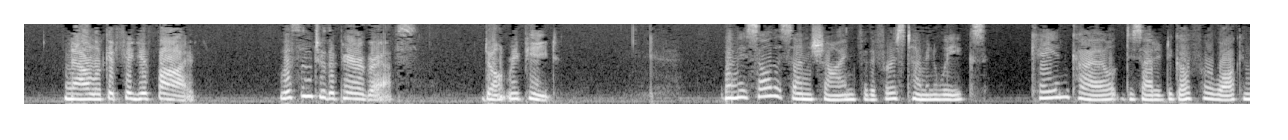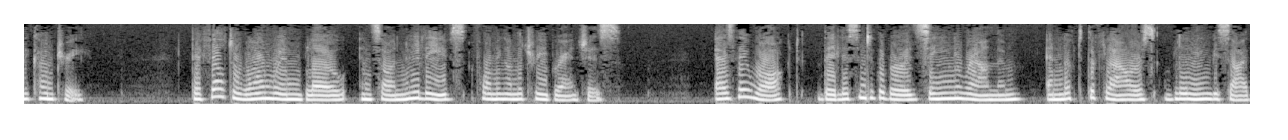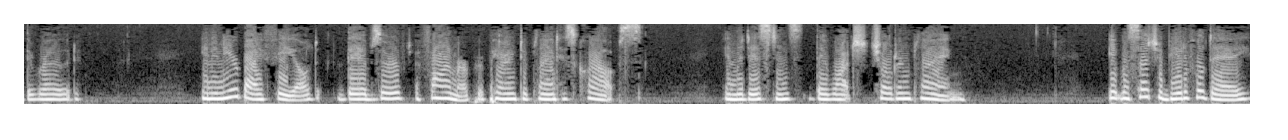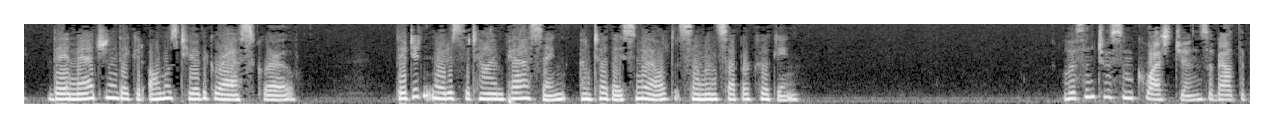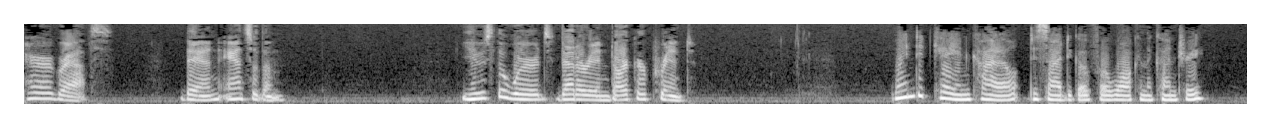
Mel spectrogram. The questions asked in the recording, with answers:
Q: When did Kay and Kyle decide to go for a walk in the country?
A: They decided to go when they saw the sun shine for the first time in weeks.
